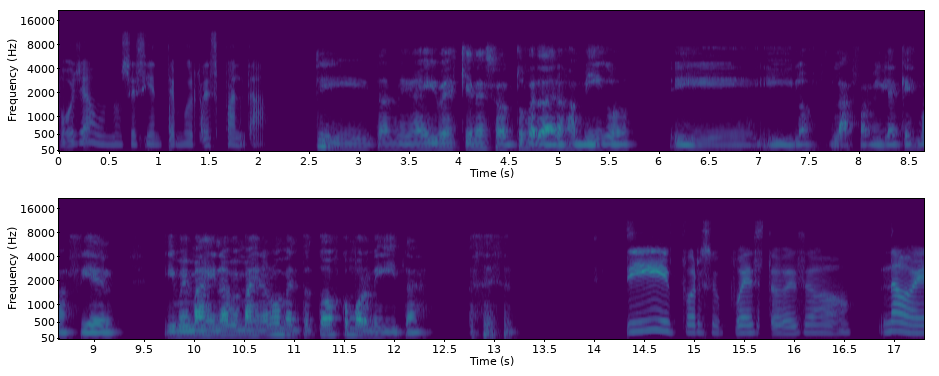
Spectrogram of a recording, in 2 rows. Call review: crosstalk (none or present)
none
